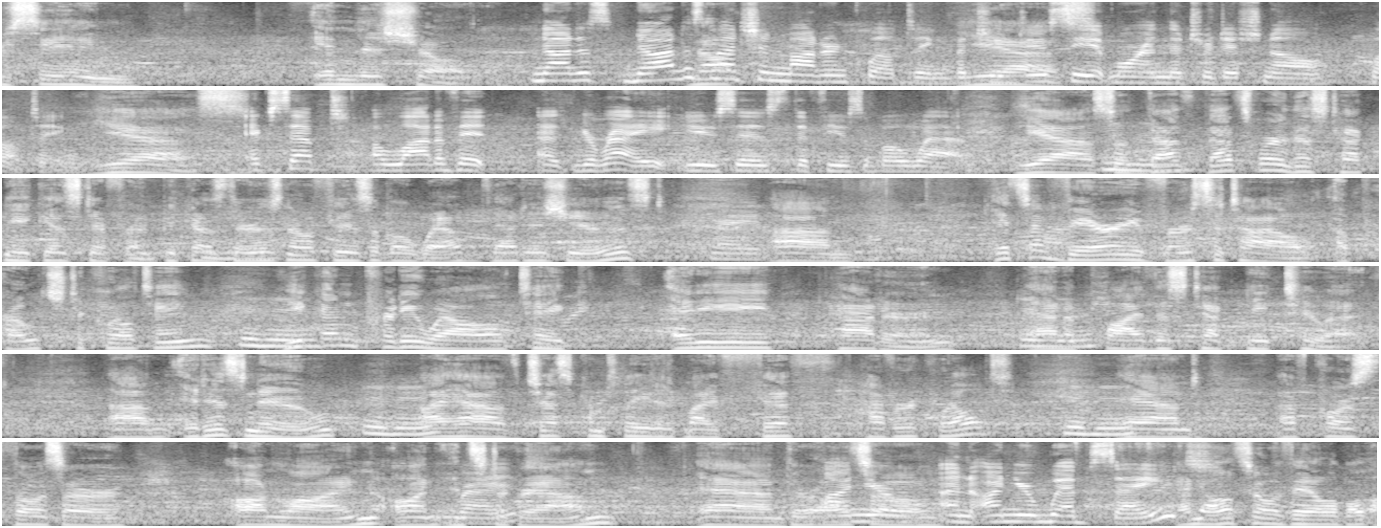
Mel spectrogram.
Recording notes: on the show floor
